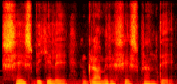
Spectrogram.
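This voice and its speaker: A man narrating a horror story in a dramatic, suspenseful way, in short halting phrases. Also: medium pitch, very animated, no echo. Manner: suspenseful, halting short phrases, dropping to hushed breathy tones. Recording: background music under the voice. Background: prominent music.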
